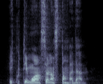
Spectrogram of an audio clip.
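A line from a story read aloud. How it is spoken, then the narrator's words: Monk's urgent cry. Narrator (French): s'écria le moine, rappelé à lui par l'urgence du danger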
